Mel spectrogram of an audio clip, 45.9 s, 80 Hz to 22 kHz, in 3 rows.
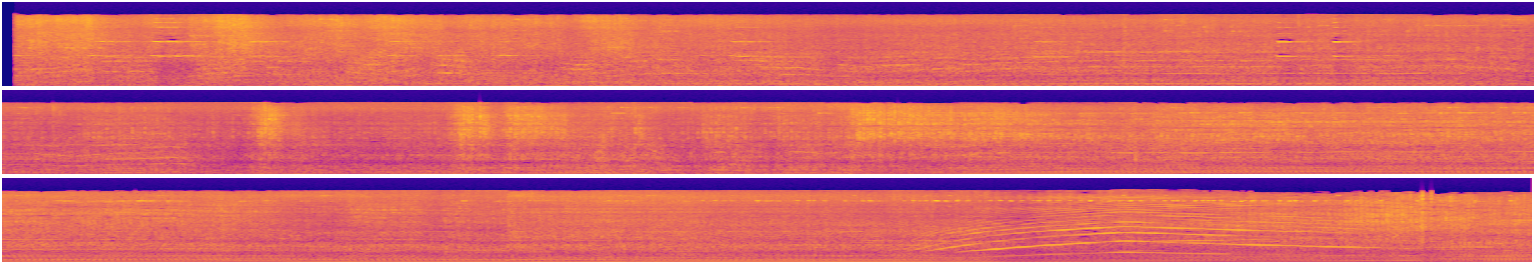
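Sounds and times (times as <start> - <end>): fire truck engine running: 0.1 - 45.9
siren winding up: 12.7 - 13.9, 39.2 - 45.9.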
